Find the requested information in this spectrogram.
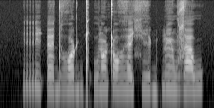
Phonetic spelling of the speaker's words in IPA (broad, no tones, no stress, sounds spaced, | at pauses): r i ʔ ɛ dʱ ɔ ɖ ǃʼ u ɾ ɔ̃ ʈ ɔ ɦ ɛ ç ɦ i ɖ ɓ ẽ w z a w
